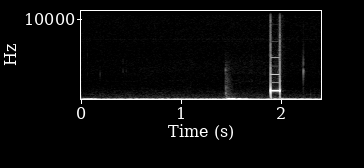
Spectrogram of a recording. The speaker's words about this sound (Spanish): nos ha cortado, se ha cortado la, llamada.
